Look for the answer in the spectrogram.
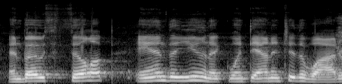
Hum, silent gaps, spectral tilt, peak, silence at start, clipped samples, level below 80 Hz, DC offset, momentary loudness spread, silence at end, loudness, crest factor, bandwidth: none; none; -6.5 dB/octave; 0 dBFS; 0.1 s; under 0.1%; -62 dBFS; under 0.1%; 5 LU; 0 s; -13 LUFS; 12 dB; 9.4 kHz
